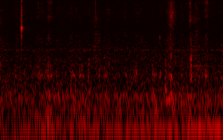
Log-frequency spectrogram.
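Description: Faint scratching of a ballpoint pen writing on notebook paper, with a light click about a quarter second in and a few small scratches near the end.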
